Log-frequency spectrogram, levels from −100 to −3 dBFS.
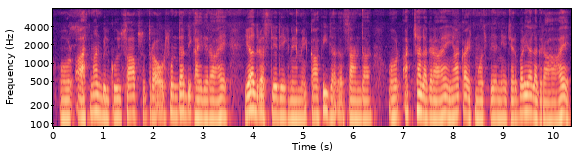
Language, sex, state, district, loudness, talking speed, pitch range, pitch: Hindi, male, Bihar, Kishanganj, -19 LUFS, 185 wpm, 120-140 Hz, 130 Hz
